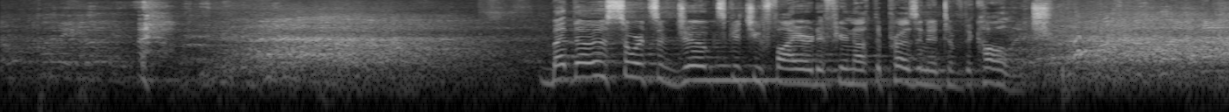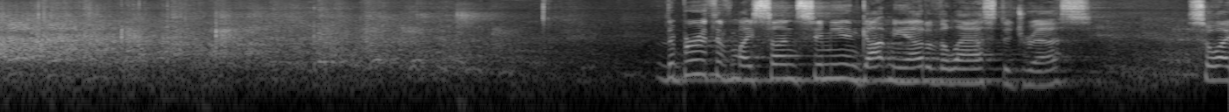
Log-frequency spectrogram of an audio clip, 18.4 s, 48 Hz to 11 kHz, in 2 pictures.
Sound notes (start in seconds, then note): 7.6 laughter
